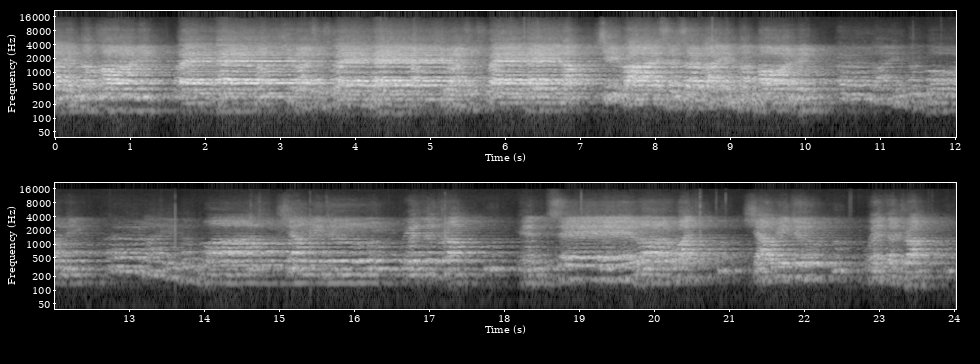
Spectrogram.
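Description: Background music: a choir singing, loud for about the first ten seconds and softer after that.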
